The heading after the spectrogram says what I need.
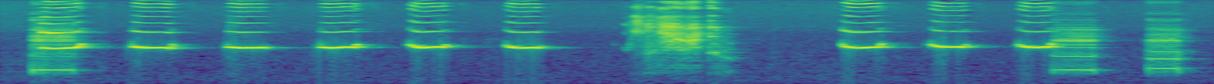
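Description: A cockatiel copies electronic toy-phone beeps: a run of six clear, evenly spaced whistled tones, a brief harsh rasp, then more beeps mixed with squawky notes.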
